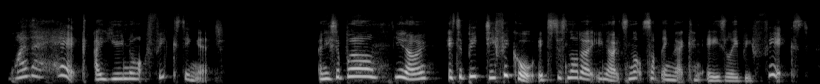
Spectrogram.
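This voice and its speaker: A woman in her forties giving an interview as a retail strategist, telling stories bluntly and casually and acting out the people she quotes. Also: mid-range voice. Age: 40s. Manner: lively, animated storytelling with quoted dialogue. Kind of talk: storytelling interview answer.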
